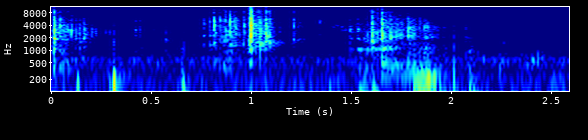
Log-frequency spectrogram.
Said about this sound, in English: I'm thankful for, I gotta get a sip of water. I'm thankful for water.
